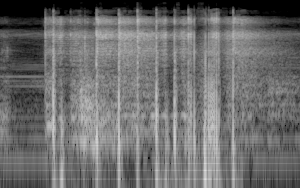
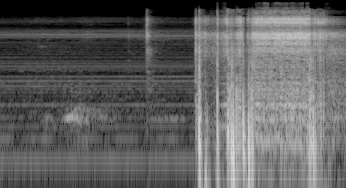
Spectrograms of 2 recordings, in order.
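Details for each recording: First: MIG welding tack welds joining Chevy and Ford truck beds: wire-feed arc crackles with sharp, uneven popping and banging from poor electrical contact. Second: MIG welding Chevy and Ford truck bed panels together: after a quiet hum the arc strikes with a few pops then settles into a steady, even crackling sizzle, a solid weld with good contact.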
